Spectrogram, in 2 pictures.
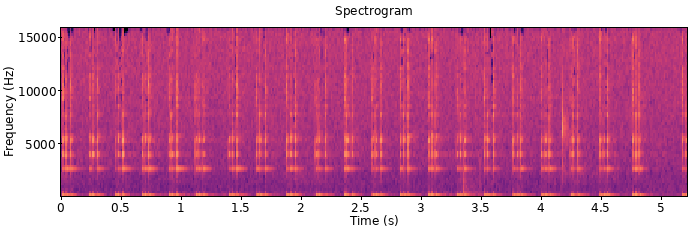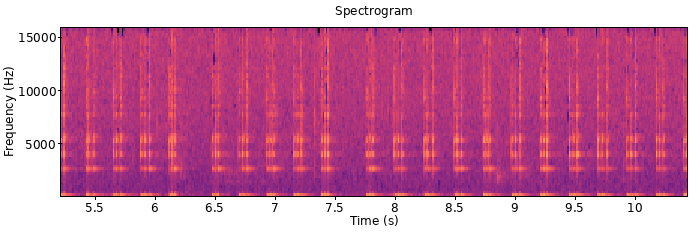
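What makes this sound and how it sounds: A small, clear, hollow glass jar that appears empty is held in one hand and tapped and scratched with fingernails. A steady run of short, dull, low thumps sounds at roughly two per second, with a faint high ringing tone above them.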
